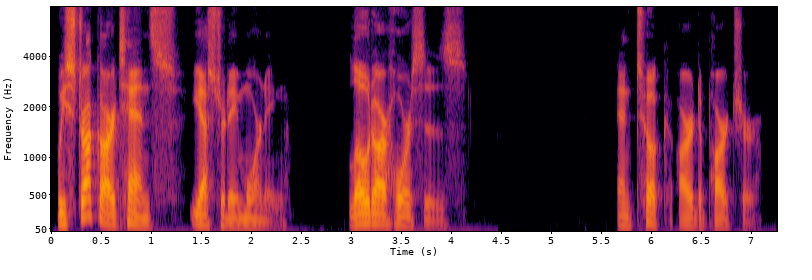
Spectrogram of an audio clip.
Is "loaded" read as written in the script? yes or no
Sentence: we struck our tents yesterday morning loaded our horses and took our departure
no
